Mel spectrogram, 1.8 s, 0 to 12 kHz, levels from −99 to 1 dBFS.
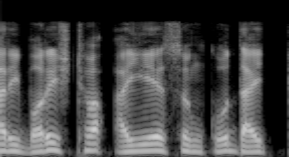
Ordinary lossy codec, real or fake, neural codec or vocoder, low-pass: none; fake; codec, 16 kHz, 4.8 kbps, FACodec; 7.2 kHz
